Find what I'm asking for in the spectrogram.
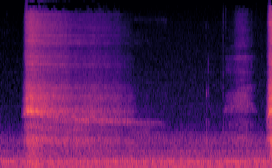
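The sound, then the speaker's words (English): Deep breathing to calm down: a long, breathy exhale that slowly fades, then a second breath near the end, steady and unhurried with no talk. “Let me just gather my thought for a second. Let me breathe for a second.”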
